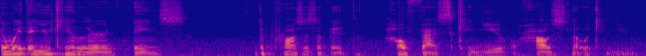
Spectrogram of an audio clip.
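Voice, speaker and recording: Over noticeable background noise, a man with a non-native accent speaks at a fairly slow pace, with lively intonation and big swings in loudness. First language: not English. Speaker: video blogger. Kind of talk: casual monologue. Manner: halting.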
